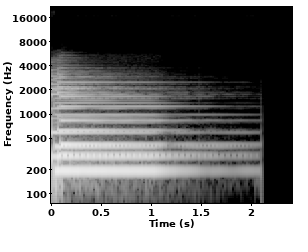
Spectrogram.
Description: Eb Major 11th, Ukulele, C6; EbM11; strummed; JGuitar

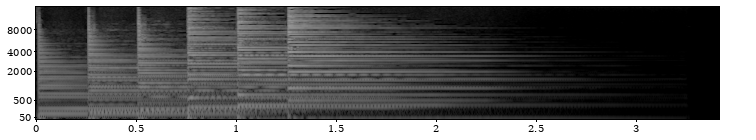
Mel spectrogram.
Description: B Diminished 7th B down Guitar Standard; Bdim7 arpeggiated

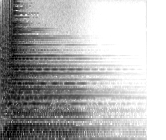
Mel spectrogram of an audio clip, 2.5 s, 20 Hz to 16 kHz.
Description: A sharp Major 7th Suspended 4th Sharp 5th

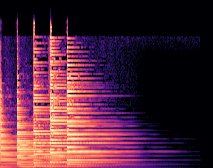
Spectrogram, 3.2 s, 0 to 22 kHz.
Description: G sharp 7th Suspended 4th; arpeggiated; x,11,11,11,9,9; G#7sus4

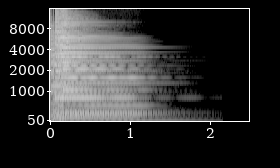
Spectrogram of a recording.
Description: D 7th Suspended 4th, down, Guitar; strummed; JGuitar

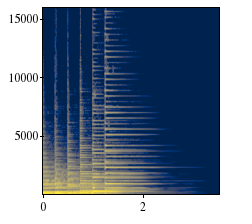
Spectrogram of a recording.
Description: Eb Major 7th, Guitar, Open F; EbM7; arpeggiated; JGuitar

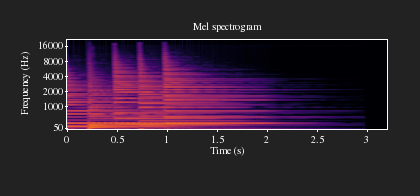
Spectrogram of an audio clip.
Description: G Major Flat 5th G down Guitar; GMb5 arpeggiated; JGuitar

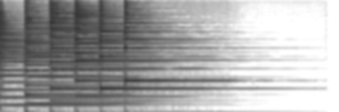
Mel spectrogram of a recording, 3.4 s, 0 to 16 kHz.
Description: C Suspended 2nd, B, guitar chord; arpeggiated

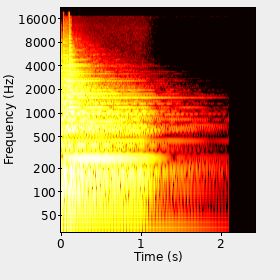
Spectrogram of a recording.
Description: A-Minor 7th Sharp 5th, Bass Standard, chord; Am7#5 strummed; JGuitar

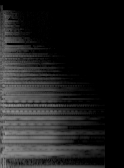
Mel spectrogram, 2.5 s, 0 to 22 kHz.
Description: Ab 7th Ab down Guitar Open G

